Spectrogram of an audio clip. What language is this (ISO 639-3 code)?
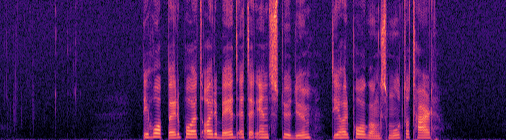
nor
